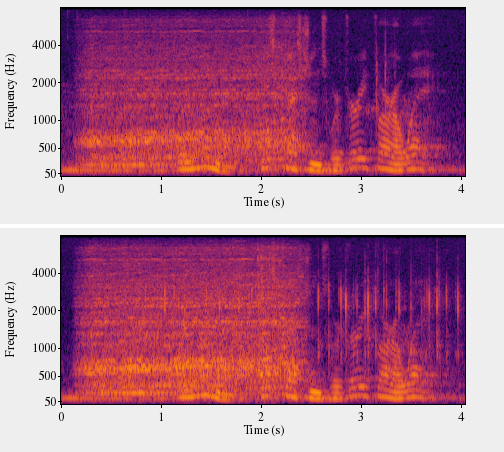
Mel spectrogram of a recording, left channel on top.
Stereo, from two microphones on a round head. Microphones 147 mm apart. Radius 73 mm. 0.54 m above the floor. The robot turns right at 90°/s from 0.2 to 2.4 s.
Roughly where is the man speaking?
Right.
